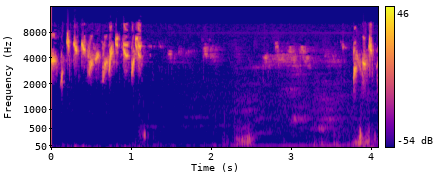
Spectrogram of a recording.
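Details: European goldfinch singing for teaching chicks: a quick twittering run of high chirps and trills for about a second, a pause with faint low knocks, then a fresh burst of bright notes at the end.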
